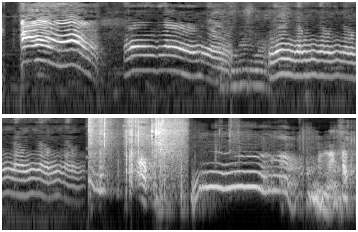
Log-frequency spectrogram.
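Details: Greedy house cats vocalizing while they eat: loud, wobbling harmonic moans repeated in quick runs, followed by noisy chewing or rustling bursts and a final steady drawn-out mew.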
